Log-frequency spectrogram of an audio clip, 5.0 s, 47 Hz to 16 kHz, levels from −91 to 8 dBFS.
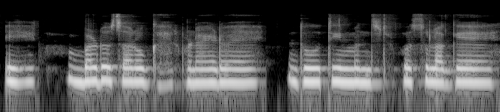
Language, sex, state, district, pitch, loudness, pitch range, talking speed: Marwari, female, Rajasthan, Nagaur, 225 Hz, -13 LUFS, 220-230 Hz, 155 wpm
